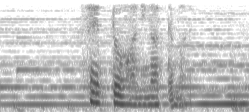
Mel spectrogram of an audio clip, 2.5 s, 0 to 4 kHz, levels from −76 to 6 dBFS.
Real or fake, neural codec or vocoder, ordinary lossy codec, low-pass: real; none; none; 3.6 kHz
